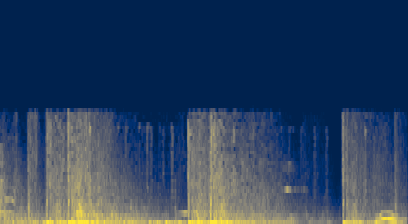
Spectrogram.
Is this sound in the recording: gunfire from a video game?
yes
